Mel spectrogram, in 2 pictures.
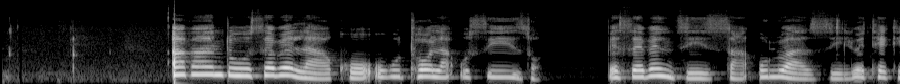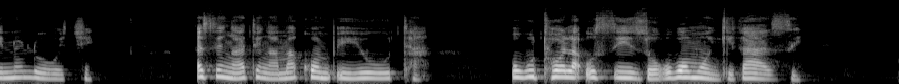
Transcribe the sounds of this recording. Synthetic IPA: aβantʼusɛβɛlakʰɔʔuɣutʰɔlaʔusizɔ | βɛsɛβend͡zʱisaulwazilwɛtʰɛkʰnɔlod̥ʒ̥ʱi | esiŋatʰiŋamakʰompʼijutʰa | uɣutʰɔla̰ʔusizɔɣuβɔmoŋiɣaːzi

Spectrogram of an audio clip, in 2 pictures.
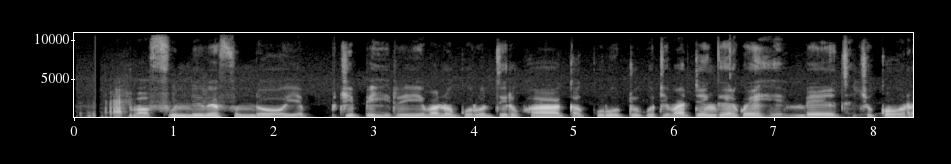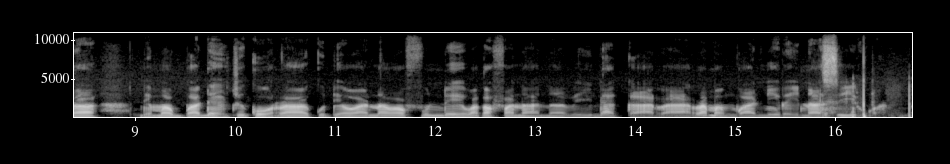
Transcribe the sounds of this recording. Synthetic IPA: ʋa̰fundiʋe̞fundo̞je | t͡ʃipiriʋano̞kuɾud͡zirwakakuɾutukutiʋate̞ŋɡe̞rwe̞ɦe̞mbe̞d͡ze̞t͡ʃiko̞rane̞̰maɡʱwaɗae̞t͡ʃiko̞rakutiaʋanaʋafundeʋakafananaʋe̞iɗaɡʱa̰ra̰ramaŋɡwanireinasiːrwa̰

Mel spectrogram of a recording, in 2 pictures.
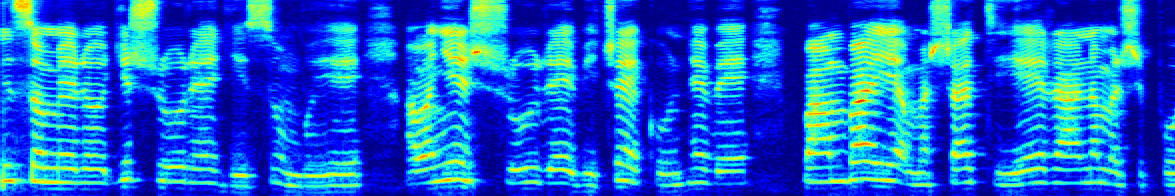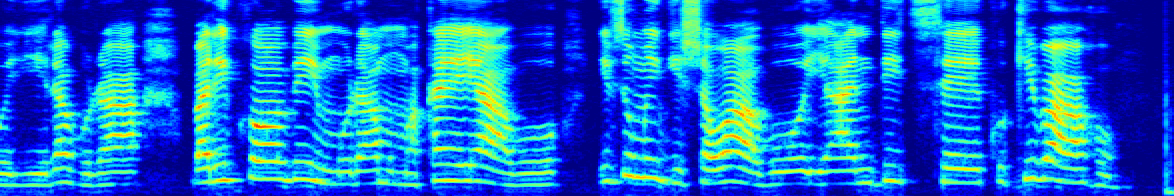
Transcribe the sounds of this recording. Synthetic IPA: iso̞me̞ɾo̞ɾɟiʃuːɾe̞ɾɟiːsuːmbuje̞ | aβaɲe̞ʃuːɾe̞βiːt͡ʃaje̞kuːn̥e̞βe̞ | βaːmbaje̞amaʃatijeɾanamaʒipo̞jiɾaβuɾa | βaɾikʰo̞βimuɾamumakajejaːβo̞ | ivjuːmwiːɡiːʃawaːβo̞jaːndit͡se̞kukiβaɦo̞

